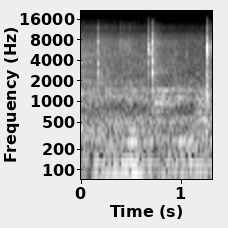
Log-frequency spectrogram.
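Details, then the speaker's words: 1987 Yamaha TW200 with engine off and low battery: turn signal flasher clicks irregularly, sharp and thin about twice a second, because nothing is charging while lights operate. "You can hear it clicking a little weird. The engine's not running. So, nothing's charging and we're operating lights and it's got low batteries."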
